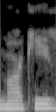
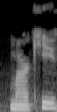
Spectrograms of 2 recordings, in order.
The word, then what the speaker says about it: Marquis: Also, if you have watched this with subtitles, you'll notice I spelled Marquis instead of M-A or Q-U-I-S to pronounce it correctly.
